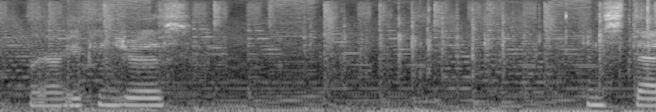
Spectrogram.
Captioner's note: keyboard noises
